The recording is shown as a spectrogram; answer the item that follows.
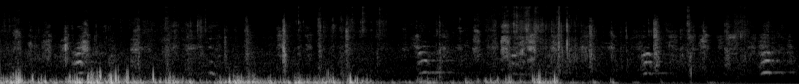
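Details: Blue French Bulldog at play: a run of brief, squeaky yelps repeated roughly every second, over heavy low rumbling and knocking that fades toward the end.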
